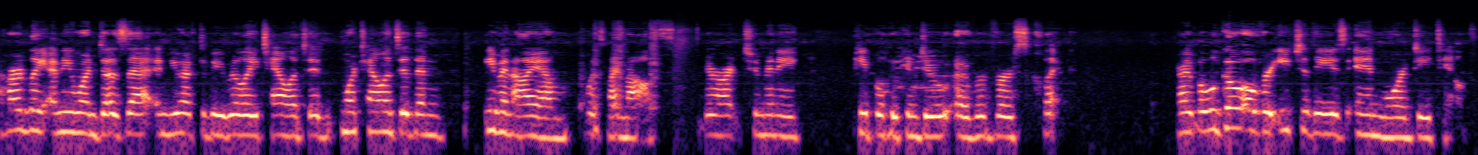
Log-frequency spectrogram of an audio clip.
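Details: Adult speaker; ordinary speech.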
